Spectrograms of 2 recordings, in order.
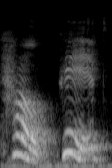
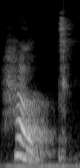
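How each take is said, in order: First: The ending is said as an extra syllable. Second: The ending is a plain t, no extra syllable. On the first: The speaker calls it wrong. "if you say help it as two syllable words" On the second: The speaker calls it right. "It is pronounced like helped"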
